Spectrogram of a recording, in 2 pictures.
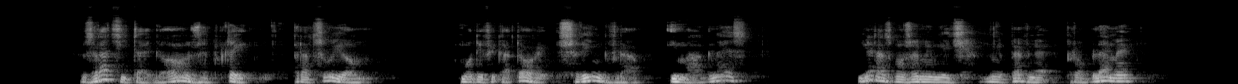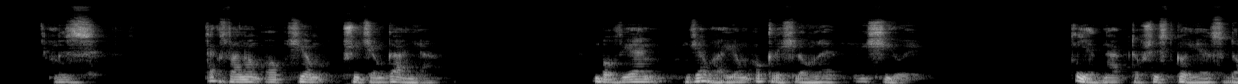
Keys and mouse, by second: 0.4 f, 1.6 f, 2.2-3.7 middle drag, 5.2 middle click, 5.8 middle click, 7.3 click, 7.9 click, 8.3 middle click, 9.0-10.5 drag, 10.7 middle click, 11.0 middle click, 11.5 click, 12.0 middle click, 13.7 middle click, 14.3-15.3 ctrl+drag, 15.5 middle click, 16.1 click, 16.4 middle click, 16.9 middle click, 17.4 middle click, 17.8-19.0 ctrl+drag, 19.1 middle click, 19.7 middle click, 20.1 click, 20.7 click, 21.1 middle click, 22.4 middle click, 23.1 click, 23.7 click, 24.2 middle click.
